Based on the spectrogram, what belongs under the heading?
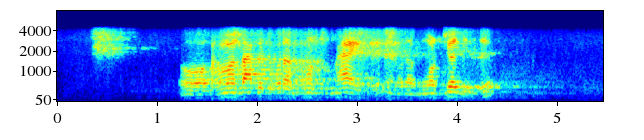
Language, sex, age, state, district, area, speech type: Maithili, male, 18-30, Bihar, Araria, rural, conversation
